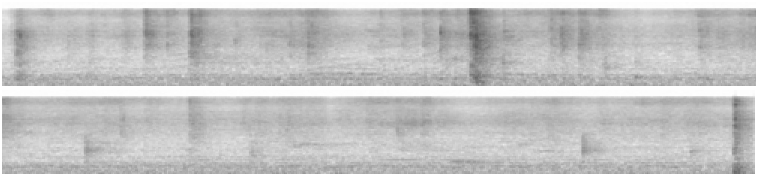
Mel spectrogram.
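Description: A spin mop swishes across a tiled floor.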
